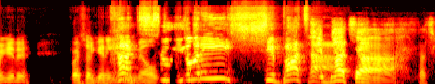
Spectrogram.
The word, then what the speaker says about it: Shibata: his name before I get it first getting shibata shata that's correct there you go who by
